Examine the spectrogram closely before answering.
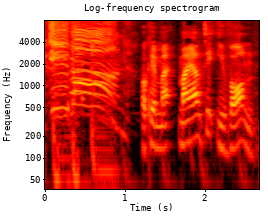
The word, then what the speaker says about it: Yvonne: Yvonne. Okay, Okay, my auntie Yvonne is back. Now I know how to pronounce her name.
